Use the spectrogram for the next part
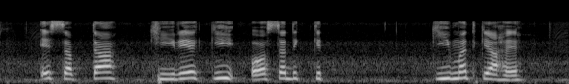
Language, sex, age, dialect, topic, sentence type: Hindi, female, 18-24, Kanauji Braj Bhasha, agriculture, question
